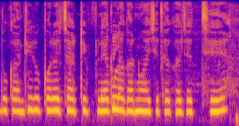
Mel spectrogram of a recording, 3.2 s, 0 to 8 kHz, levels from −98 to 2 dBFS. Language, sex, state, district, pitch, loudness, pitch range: Bengali, female, Assam, Hailakandi, 250 Hz, -14 LUFS, 240-260 Hz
